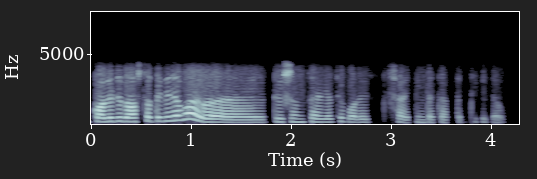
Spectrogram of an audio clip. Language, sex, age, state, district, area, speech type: Bengali, female, 18-30, West Bengal, Alipurduar, rural, conversation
